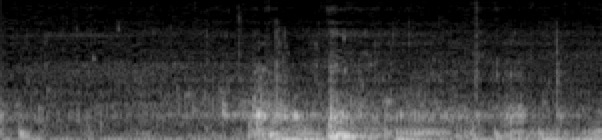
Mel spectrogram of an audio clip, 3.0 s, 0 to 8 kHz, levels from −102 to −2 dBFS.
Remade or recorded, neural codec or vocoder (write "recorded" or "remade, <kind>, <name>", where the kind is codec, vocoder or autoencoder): recorded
